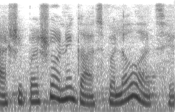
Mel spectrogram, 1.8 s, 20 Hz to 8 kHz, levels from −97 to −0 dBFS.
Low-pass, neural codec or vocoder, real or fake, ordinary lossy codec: 7.2 kHz; none; real; none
